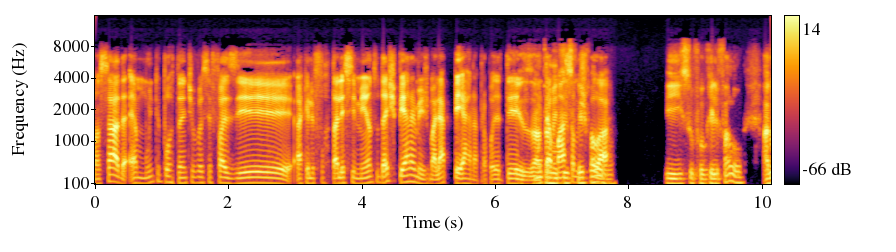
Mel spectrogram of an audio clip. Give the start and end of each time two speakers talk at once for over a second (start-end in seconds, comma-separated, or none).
6.3-7.8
